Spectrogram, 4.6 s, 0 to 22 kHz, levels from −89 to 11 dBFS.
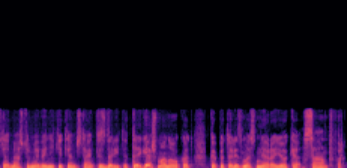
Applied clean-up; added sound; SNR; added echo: neural separator model SepFormer DNS4.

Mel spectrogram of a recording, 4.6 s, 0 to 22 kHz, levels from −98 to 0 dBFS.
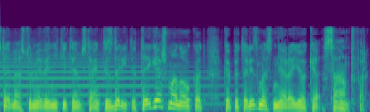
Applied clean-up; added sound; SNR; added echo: none; Trumpet; 19 dB; none.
